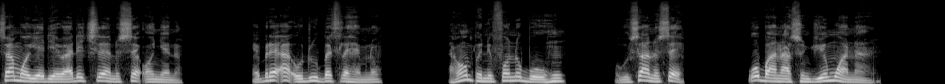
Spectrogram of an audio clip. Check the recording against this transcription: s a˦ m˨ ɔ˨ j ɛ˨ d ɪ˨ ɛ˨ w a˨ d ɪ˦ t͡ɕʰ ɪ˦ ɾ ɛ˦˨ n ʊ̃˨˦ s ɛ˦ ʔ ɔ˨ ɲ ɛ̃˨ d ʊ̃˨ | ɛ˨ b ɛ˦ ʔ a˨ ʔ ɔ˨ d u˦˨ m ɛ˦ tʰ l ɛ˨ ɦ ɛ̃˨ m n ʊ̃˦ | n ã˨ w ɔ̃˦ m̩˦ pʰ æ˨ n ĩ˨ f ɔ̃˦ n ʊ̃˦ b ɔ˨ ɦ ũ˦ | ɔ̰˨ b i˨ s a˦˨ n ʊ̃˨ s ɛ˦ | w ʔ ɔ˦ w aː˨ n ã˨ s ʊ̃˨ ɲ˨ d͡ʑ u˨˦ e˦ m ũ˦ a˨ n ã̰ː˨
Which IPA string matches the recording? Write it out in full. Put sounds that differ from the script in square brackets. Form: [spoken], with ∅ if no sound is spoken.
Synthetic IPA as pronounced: s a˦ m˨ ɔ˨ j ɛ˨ d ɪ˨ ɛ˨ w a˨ d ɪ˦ t͡ɕʰ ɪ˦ ɾ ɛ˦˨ n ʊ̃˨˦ s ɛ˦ ʔ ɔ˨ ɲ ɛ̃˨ [n] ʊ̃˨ | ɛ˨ b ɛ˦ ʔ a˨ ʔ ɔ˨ d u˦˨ [b] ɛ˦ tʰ l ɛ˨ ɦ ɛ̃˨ m n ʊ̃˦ | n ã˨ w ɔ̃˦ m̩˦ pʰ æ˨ n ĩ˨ f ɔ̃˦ n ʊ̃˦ b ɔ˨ ɦ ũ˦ | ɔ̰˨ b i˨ s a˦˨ n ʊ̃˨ s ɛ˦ | w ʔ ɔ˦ [b] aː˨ n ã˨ s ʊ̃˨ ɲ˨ d͡ʑ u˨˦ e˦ m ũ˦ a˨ n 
